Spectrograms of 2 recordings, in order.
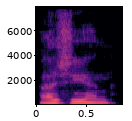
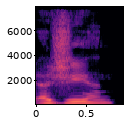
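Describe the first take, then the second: First: The middle consonant sounds like a J. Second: The same.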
